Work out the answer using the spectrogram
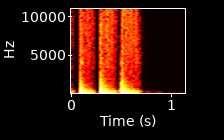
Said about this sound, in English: No, knock on wood.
